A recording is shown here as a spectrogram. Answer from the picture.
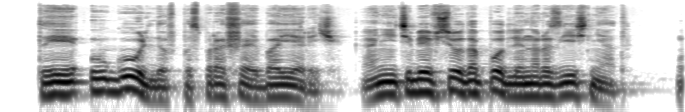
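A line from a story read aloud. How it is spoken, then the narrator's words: Weary sigh. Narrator (Russian): устало вздохнув, проговорил десятник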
